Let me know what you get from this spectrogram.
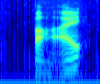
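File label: "bai" Chinese, third tone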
